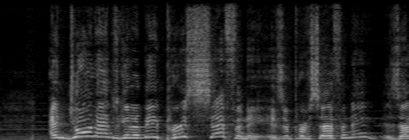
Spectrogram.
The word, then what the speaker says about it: Persephone: What about the American pronunciation? American is Persephone, which sounds more natural to me instead of Persephone. I think Persephone sounds better to me.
